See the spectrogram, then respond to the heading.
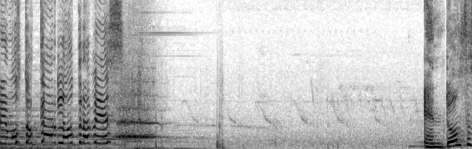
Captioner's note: tire squeal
